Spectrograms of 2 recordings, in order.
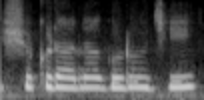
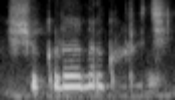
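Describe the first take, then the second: First: Said in the usual way. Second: Whispered thanks. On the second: Retold or imitated. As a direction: whisper "शुक्राना गुरु जी" with no voice. Voice heard from rose petals.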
